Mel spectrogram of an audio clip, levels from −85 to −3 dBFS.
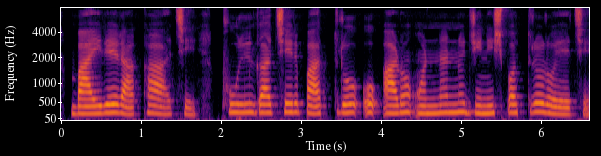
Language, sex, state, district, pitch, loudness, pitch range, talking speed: Bengali, female, West Bengal, Jalpaiguri, 210 Hz, -31 LUFS, 195-225 Hz, 110 wpm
